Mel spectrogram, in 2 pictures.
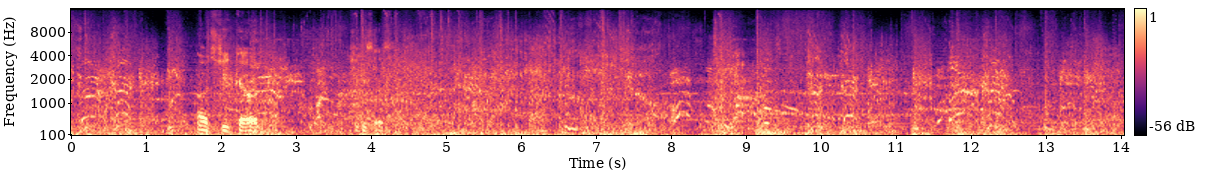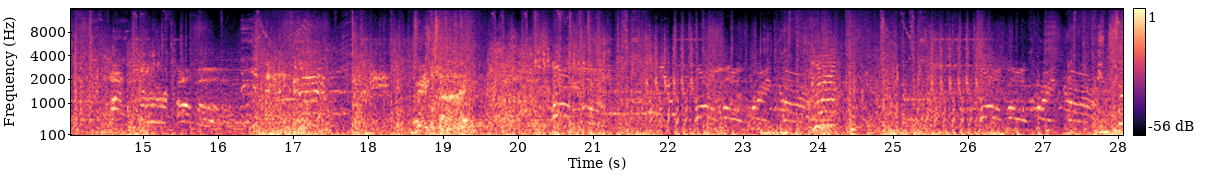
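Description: Punches and kicks land with sharp smacking hits in a fast fight.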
